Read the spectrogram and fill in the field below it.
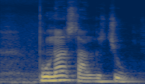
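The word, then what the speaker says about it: Punatsangchhu: है hydrolytic project हां पूना सांगचू टी यहां साइलेंट रहेगा पूना सांगचू टू हाइड्रोइिक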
